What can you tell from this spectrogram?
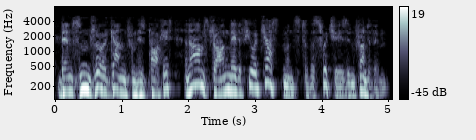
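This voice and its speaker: This husky, mid-range male voice moves fairly quickly and with great animation. He's performing scripted narration as the arch, wry storyteller of a radio serial, speaking dryly to the hero, and the radio recording sounds dull.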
